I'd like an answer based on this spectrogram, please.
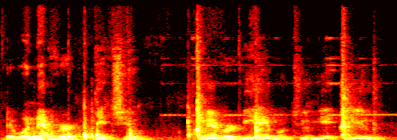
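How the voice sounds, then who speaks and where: A man's voice: mid-range voice, brisk. Rambling man reading tarot from afar. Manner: rambling, filler-heavy, repeats "okay" and "you know". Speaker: tarot card reader. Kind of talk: casual tarot reading monologue. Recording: distant mic with background noise. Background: birds chirping.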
